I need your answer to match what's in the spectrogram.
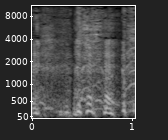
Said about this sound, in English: You okay there? Yeah. Coughing. Okay? You're probably coughing because there's not enough carbon dioxide reducing trees left in the world.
